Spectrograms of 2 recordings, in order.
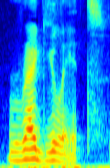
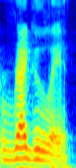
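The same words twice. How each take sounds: First: A 'y' sound comes before the 'u' vowel. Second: No 'y' sound comes before the 'u' vowel. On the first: The speaker calls it right. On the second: The speaker calls it wrong. "It's not"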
